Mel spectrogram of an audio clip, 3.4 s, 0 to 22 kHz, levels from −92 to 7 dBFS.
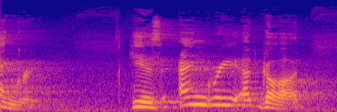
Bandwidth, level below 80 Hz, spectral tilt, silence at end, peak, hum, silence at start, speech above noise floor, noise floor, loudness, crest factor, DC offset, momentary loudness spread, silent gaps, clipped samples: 12.5 kHz; -48 dBFS; -6.5 dB/octave; 0.15 s; 0 dBFS; none; 0 s; 27 dB; -43 dBFS; -16 LUFS; 18 dB; under 0.1%; 13 LU; none; under 0.1%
